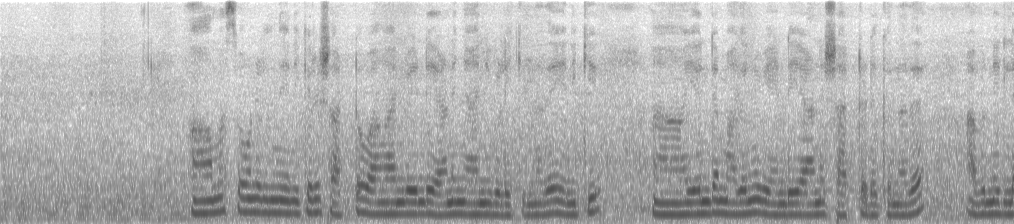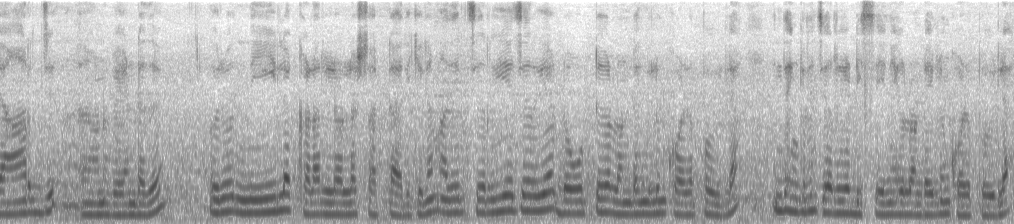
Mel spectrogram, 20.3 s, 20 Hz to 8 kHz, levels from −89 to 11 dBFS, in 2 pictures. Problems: constant background noise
